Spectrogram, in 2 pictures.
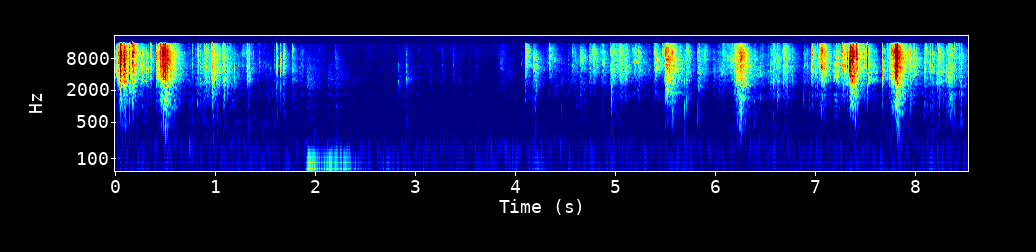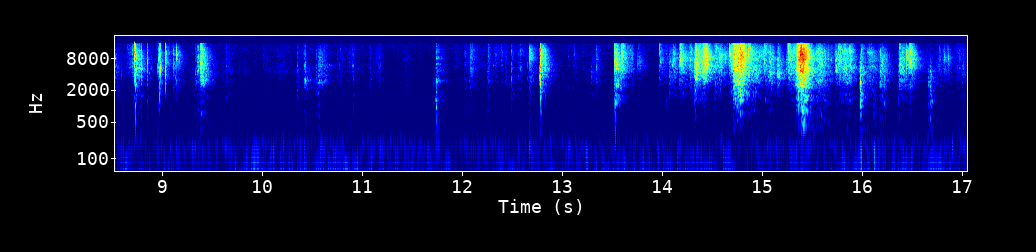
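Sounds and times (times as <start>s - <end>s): card pack wrappers tearing: 0.0s - 1.8s, 4.1s - 9.5s, 13.7s - 16.6s.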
